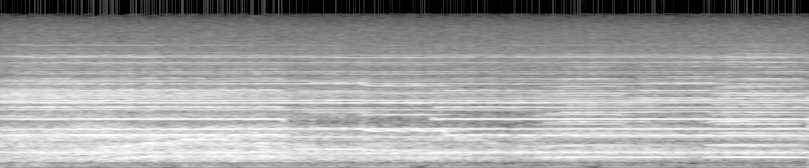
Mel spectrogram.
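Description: Orchestral music bridge of sustained chords with brass, the held notes shifting slowly from one chord to the next, marking a scene transition in a radio drama.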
